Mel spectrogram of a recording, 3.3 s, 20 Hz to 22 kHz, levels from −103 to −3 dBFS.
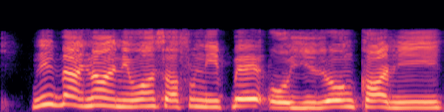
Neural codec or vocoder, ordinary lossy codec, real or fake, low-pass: codec, 44.1 kHz, 1.7 kbps, Pupu-Codec; none; fake; 7.2 kHz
